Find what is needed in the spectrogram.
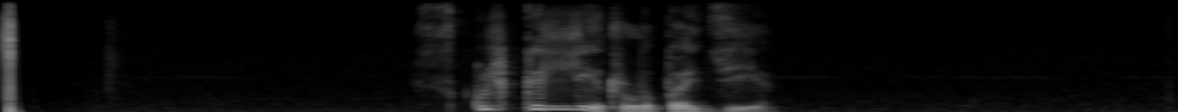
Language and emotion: Russian, angry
